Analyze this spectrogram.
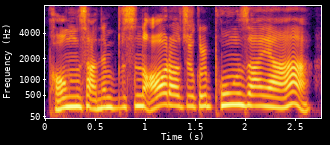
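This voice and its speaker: A domineering older mother-in-law, put on by a woman, snapping out contemptuous orders in a radio story drama. Her voice sits a little high and is recorded dry and close, with no room around it. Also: unhurried, smooth, no room sound, lightly acted. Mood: scornful. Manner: scolding, bossy and scornful.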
